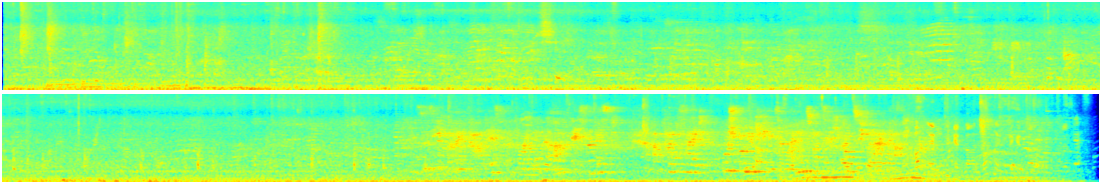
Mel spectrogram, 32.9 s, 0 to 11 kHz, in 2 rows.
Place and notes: essen, main station, track 6
Am HBF Gleis 6. Der Klang von rollendem Gepäck. Die Rolltreppe die zum Gleis führt und eine Durchsage.
Sound of rolling luggage, the moving staircase leading up to track 6, - an announcement.
Projekt - Stadtklang//: Hörorte - topographic field recordings and social ambiences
